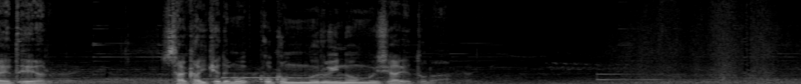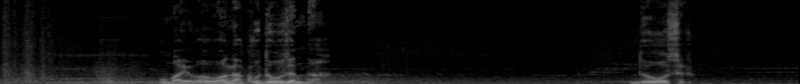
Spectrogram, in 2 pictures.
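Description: An older man speaks slowly and gravely.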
